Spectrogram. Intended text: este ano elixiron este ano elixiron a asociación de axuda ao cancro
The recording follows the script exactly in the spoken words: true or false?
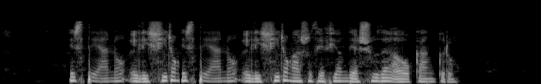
true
